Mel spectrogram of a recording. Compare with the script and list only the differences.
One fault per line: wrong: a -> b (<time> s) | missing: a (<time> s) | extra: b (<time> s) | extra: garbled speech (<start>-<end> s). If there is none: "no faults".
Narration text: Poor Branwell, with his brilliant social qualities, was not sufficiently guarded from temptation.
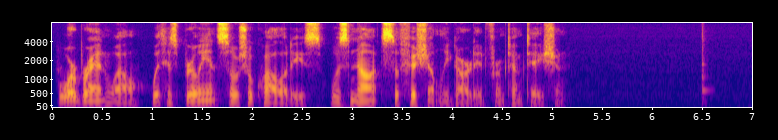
no faults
